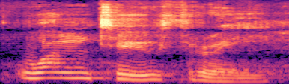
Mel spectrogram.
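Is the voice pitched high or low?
low. It is said in a lower, normal male voice.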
